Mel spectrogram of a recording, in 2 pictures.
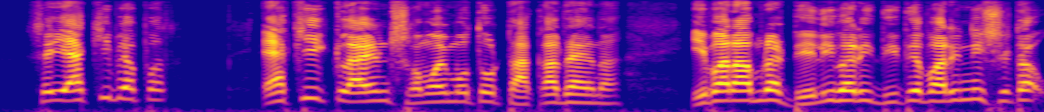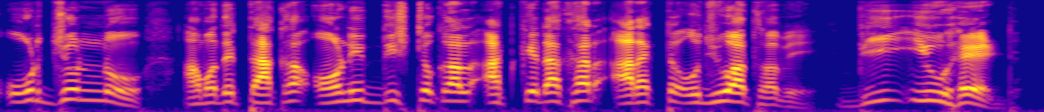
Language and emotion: Bengali, disgusted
